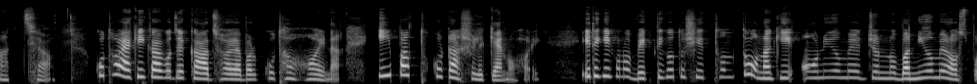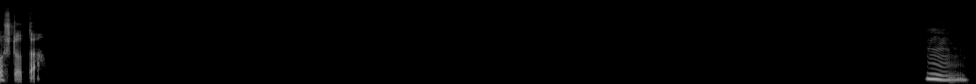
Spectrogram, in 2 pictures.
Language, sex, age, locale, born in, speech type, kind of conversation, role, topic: Bengali, female, 25-29, bn-BD, Bangladesh, read, expert-assistant, asker, সরকারি পরিষেবাগুলো মাঝে মাঝে কেন ঠিকভাবে কাজ করে না, আর সাধারণ মানুষ কীভাবে সমস্যার আসল কারণ বুঝতে পারে?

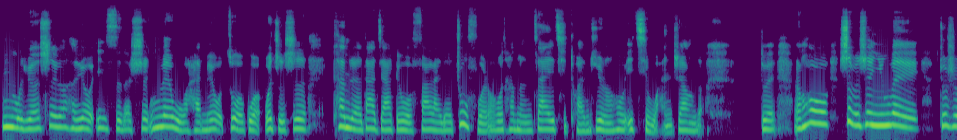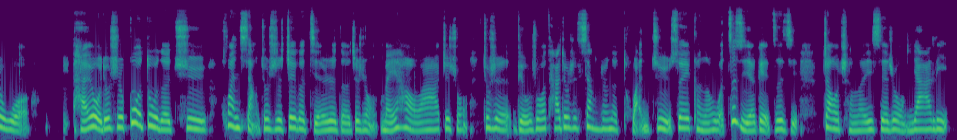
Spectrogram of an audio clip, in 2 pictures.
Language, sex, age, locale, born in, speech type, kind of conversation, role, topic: Chinese, female, 30-34, zh-CN, China, conversation, advice, user, 你離開家鄉後，最想念哪些傳統和食物？這種懷念讓你感到多難過？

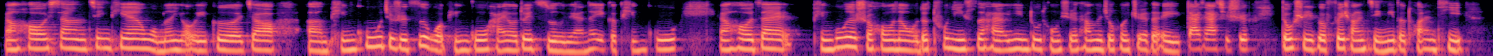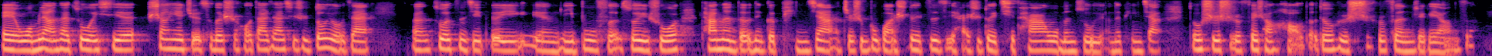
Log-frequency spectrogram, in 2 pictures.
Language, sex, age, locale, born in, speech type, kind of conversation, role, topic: Chinese, female, 25-29, zh-CN, China, conversation, podcast, guest, 你通常怎么判断自己是需要独处，还是更适合与人合作？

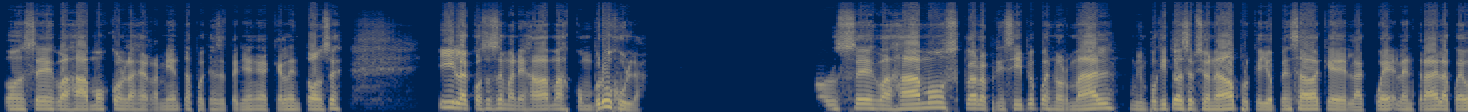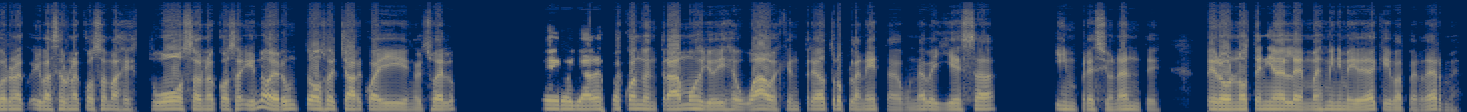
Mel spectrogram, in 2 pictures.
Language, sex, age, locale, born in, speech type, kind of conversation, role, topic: Spanish, male, 45-49, es-VE, Venezuela, conversation, podcast, guest, ¿Recuerdas alguna ocasión en la que falló la tecnología y terminaste desorientado/a?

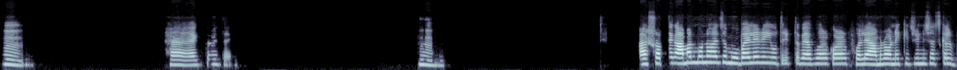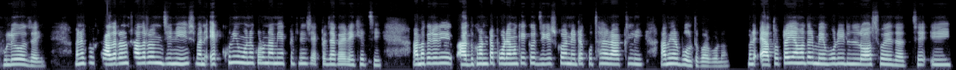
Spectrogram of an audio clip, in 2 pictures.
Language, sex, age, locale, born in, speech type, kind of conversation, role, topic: Bengali, female, 30-34, bn-IN, India, conversation, unstructured, none, মোবাইল ফোন আপনার জীবনে কতটা প্রভাব ফেলে?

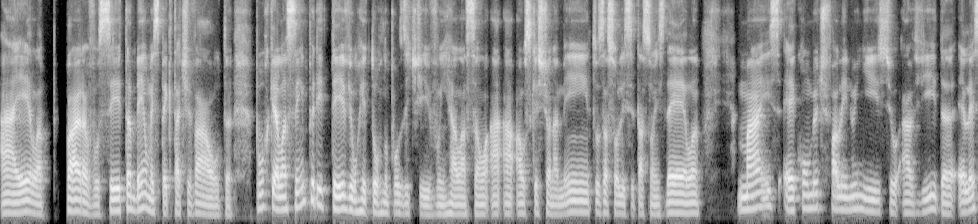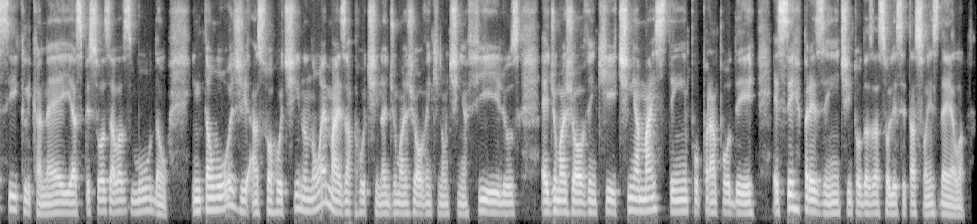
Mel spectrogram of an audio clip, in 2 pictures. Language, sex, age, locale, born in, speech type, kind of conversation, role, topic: Portuguese, male, 35-39, pt-BR, Brazil, conversation, advice, advisor, Estabelecer limites para preservar energia mental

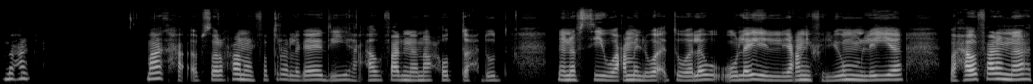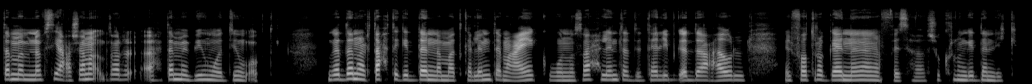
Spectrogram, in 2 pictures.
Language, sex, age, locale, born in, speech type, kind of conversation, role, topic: Arabic, female, 30-34, ar-EG, Egypt, conversation, advice, user, إزاي بتوازني بين رعاية عيالك واحتياجاتك الشخصية؟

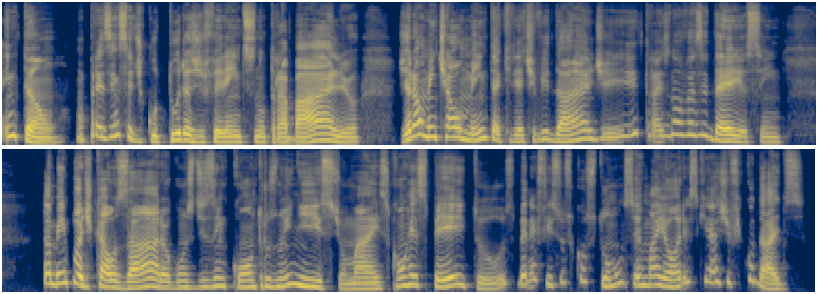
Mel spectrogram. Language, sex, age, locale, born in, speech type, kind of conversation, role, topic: Portuguese, male, 30-34, pt-BR, Brazil, read, expert-assistant, expert, A troca de culturas com outros países traz mais benefícios ou desafios para a nossa sociedade?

